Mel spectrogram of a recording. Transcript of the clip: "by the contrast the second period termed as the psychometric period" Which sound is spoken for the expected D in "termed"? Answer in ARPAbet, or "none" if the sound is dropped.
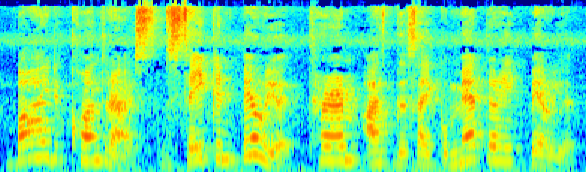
none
